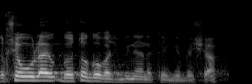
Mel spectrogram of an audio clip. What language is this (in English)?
Hebrew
